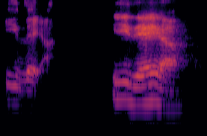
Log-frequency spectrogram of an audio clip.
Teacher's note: So idea, the I is pronounced E in Spanish.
